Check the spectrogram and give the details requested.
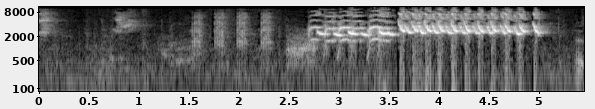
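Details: Singing Nias hill myna mimicking lovebird and canary in ngekek fashion. Scattered soft chips build into loud slurred notes, then a dense, rapid, scratchy trill holding for nearly one and a half seconds.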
